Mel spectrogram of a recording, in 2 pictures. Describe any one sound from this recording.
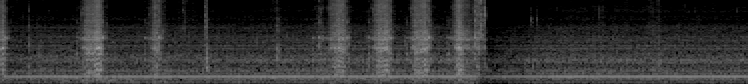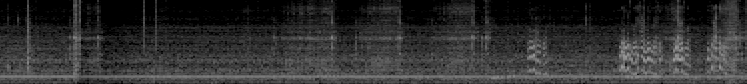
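A sewing machine hums steadily.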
